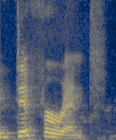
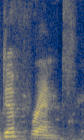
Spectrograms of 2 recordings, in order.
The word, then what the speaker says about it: different: it comes out several you don't say different comes out different right so a lot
